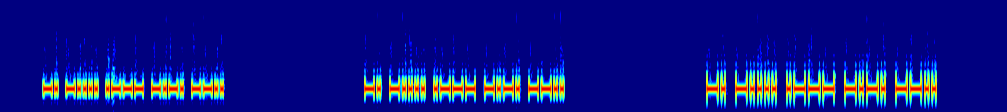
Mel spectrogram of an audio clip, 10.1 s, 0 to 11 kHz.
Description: Morse code, heard as a keyed tone, about 33 wpm, 700 Hz. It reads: N6JCZ N6JCZ N6JCZ
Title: Speed Racing - USA 1x3 Call Signs 28wpm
